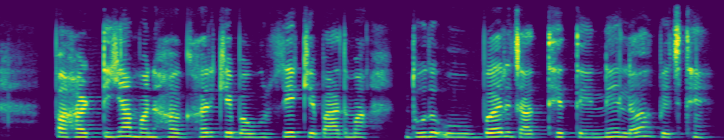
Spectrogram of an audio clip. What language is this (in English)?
Chhattisgarhi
